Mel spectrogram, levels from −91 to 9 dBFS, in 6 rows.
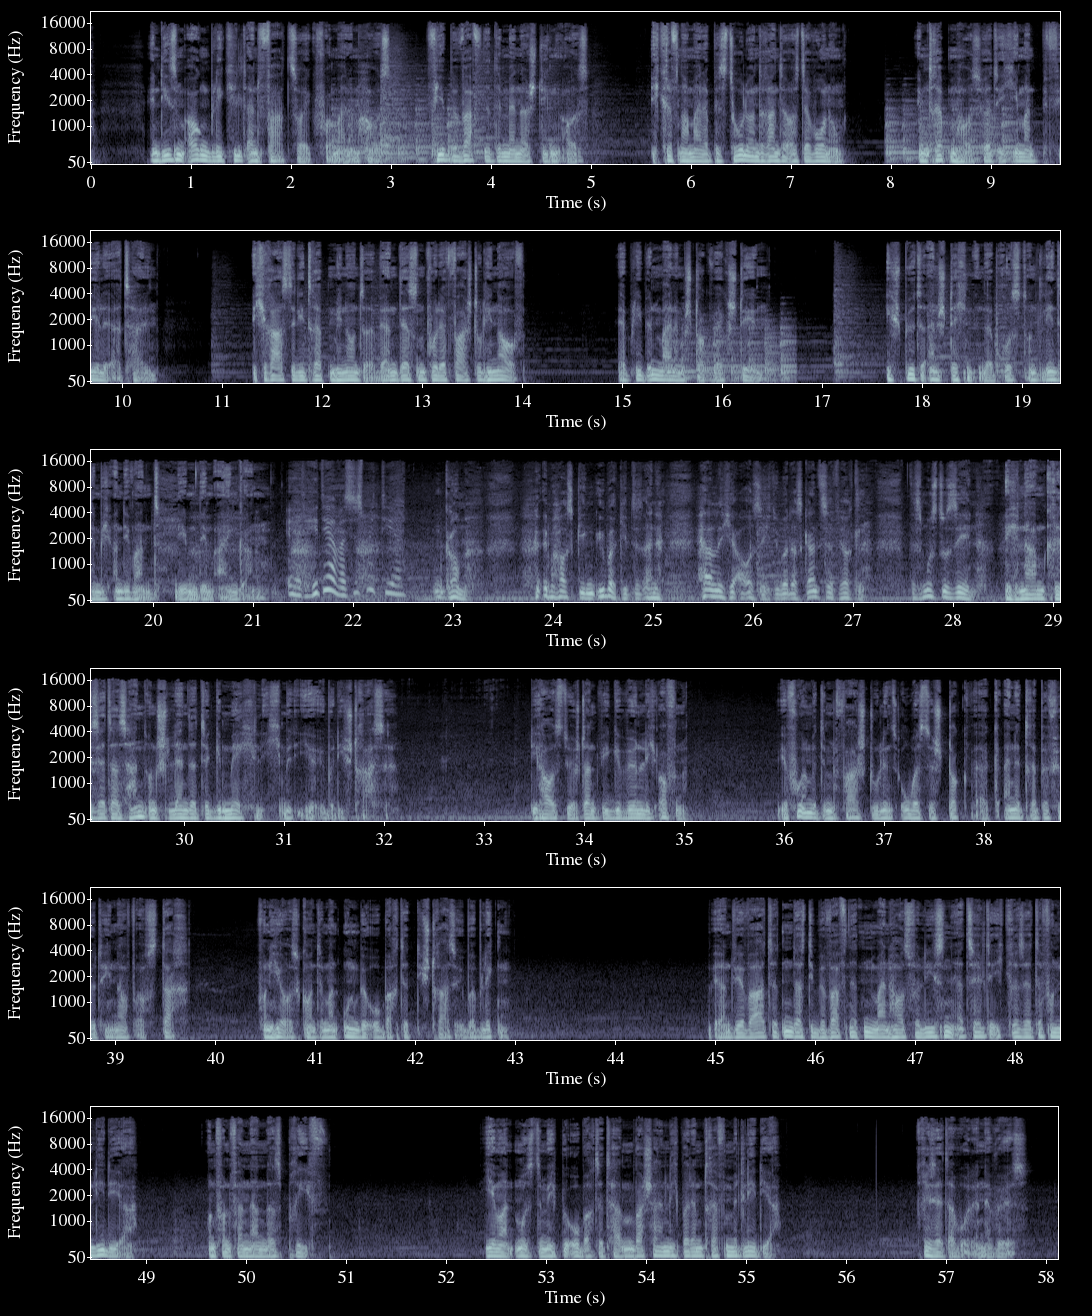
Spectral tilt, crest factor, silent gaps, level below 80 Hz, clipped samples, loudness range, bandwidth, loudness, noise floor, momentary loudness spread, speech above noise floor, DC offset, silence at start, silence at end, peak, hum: -5 dB/octave; 20 dB; none; -42 dBFS; under 0.1%; 5 LU; 17 kHz; -23 LUFS; -62 dBFS; 11 LU; 39 dB; under 0.1%; 0 s; 0.35 s; -4 dBFS; none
